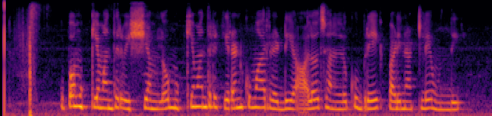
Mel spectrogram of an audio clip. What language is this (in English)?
Telugu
